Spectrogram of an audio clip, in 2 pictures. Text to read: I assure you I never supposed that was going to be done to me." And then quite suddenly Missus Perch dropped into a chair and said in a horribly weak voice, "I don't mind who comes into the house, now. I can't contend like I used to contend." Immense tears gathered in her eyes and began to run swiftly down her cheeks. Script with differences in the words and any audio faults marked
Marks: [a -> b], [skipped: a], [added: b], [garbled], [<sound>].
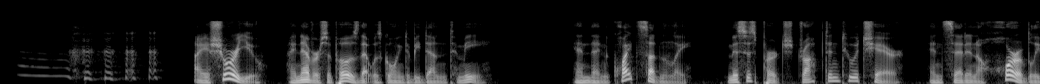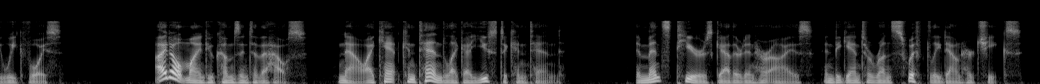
[laugh] I assure you I never supposed that was going to be done to me." And then quite suddenly Missus Perch dropped into a chair and said in a horribly weak voice, "I don't mind who comes into the house, now. I can't contend like I used to contend." Immense tears gathered in her eyes and began to run swiftly down her cheeks.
